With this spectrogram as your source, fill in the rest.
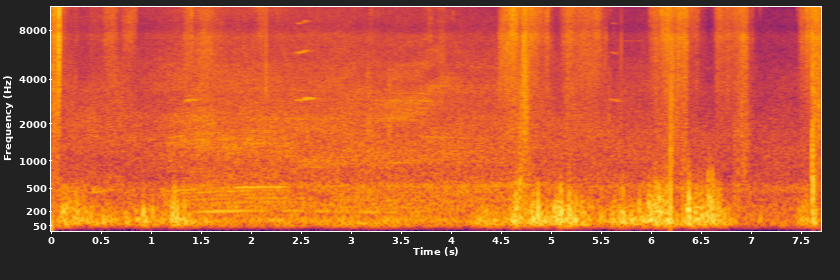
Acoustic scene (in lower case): residential area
